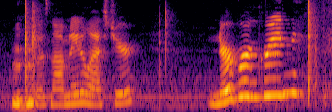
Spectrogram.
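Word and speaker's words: Nürburgring: The nominees are Elite, Minecraft, again, it was nominated last year, Nurburgring? Am I pronouncing that correctly? You are.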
